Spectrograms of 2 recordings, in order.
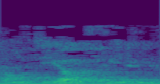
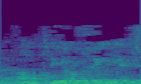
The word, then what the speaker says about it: Antiochië: De meeste mensen zeggen Antiochië. Ja, dat moeten zij weten, maar Antiochië, zo spreek je het eigenlijk uit.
